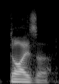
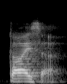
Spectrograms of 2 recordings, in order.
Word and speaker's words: Gajser: I noticed somebody on Twitter keeps saying I pronounce Gajser wrong. How do you say it? Gajser. Gajser. So what do I say? Gajser. You say you put a little European twang on it.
